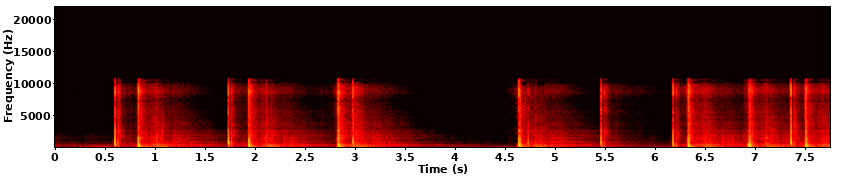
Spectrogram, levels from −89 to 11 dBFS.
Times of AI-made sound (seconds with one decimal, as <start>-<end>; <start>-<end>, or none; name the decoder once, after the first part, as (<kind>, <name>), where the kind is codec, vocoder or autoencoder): 0.0-4.4 (autoencoder, DAC-VAE); 4.9-7.8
